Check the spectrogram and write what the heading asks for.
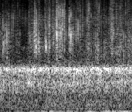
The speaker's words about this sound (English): I'll just crunch these exoskeletons for you. I have three of them here, and I have my garden gloves on.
